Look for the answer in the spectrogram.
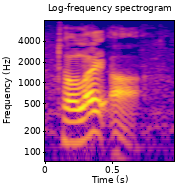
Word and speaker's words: tolea: And the word for worm, again, write it something like this, tole, make that a long A, tolea.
